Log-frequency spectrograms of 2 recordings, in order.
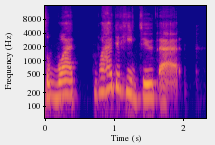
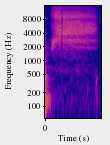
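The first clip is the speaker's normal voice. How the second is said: short unvoiced "psh" spray noise; imitated peeing hiss; 19 dB quieter than usual. Storyteller shows what they heard on the right, imitated hiss. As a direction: softly mimic the sound of a stream. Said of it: "and you hear".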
